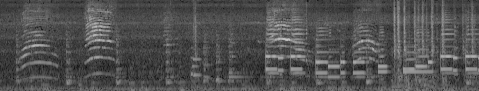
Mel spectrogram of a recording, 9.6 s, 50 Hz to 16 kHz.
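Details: Pet kitten in a mountain home, adopted 41 days earlier, played with before dawn during heavy early-morning rain: two arching, drawn-out meows early on, then steady musical tones over a low rumble of rain.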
